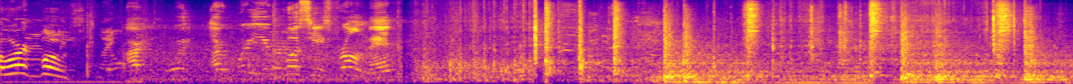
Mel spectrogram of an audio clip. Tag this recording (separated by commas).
Speech, Music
